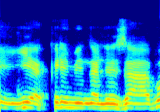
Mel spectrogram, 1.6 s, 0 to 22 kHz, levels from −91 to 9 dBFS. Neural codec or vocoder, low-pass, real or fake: none; 10.8 kHz; real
